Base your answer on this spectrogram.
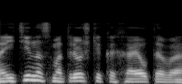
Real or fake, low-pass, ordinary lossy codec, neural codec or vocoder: real; 7.2 kHz; AAC, 48 kbps; none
